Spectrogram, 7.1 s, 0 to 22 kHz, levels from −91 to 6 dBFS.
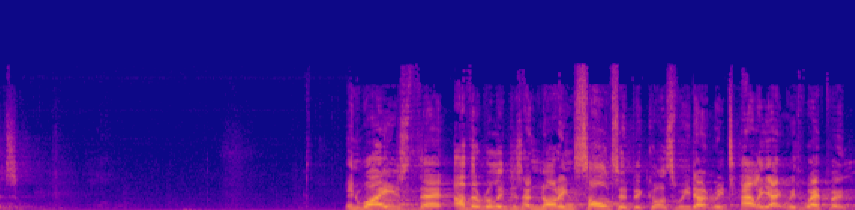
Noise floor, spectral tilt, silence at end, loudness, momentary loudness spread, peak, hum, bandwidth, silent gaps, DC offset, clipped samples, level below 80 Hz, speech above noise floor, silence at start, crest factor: -64 dBFS; -3 dB/octave; 0 s; -24 LUFS; 8 LU; -6 dBFS; none; 15.5 kHz; none; under 0.1%; under 0.1%; -64 dBFS; 40 dB; 0.05 s; 20 dB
